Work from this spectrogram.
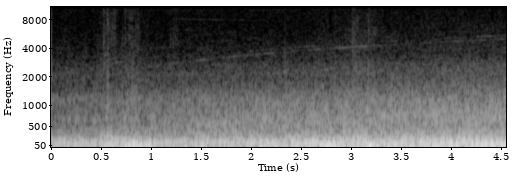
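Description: Volkswagen ID.5 GTX all-wheel-drive electric SUV accelerating hard to 100 km/h, heard from inside as a steady low road and motor rumble that swells slightly, with faint rattles of loose luggage and no talk.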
